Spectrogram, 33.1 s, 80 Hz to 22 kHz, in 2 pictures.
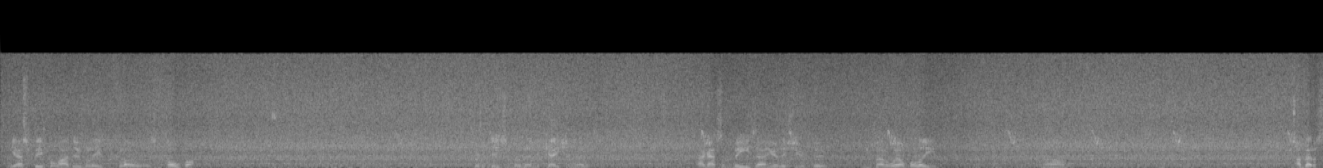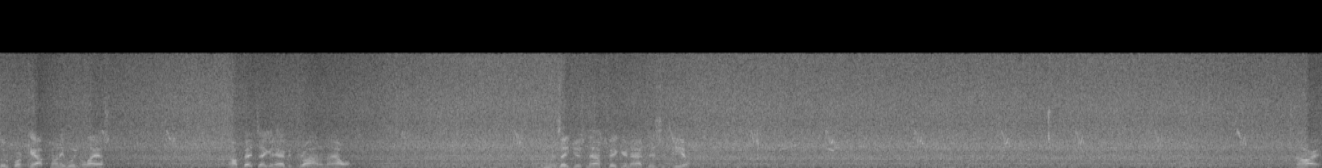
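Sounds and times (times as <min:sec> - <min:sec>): honey bees buzzing: 0:00.0 - 0:33.0.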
